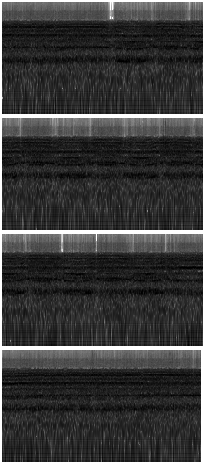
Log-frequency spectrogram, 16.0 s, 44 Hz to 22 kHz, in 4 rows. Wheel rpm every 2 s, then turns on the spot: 210, 230, 230, 230, 230, 230, 220, 220.
none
